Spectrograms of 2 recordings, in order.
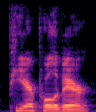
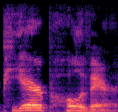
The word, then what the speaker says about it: Pierre Poilievre: It's like Pierre Poilievre. Yeah, it's not spelled like it sounds, but he's a French-Canadian guy.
